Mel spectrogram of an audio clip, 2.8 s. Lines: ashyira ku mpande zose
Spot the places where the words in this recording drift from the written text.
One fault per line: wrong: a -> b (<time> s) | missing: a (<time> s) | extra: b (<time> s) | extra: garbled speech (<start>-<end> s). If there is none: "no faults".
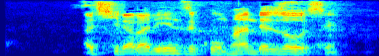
extra: abarinzi (1.0 s)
